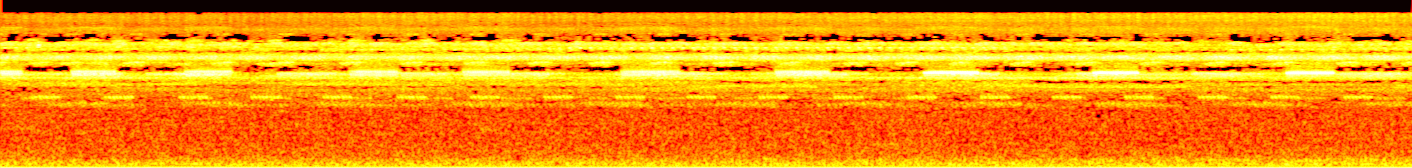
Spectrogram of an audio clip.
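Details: Park at evening filled with cricket chirping: dense, high, buzzy pulses from multiple insects repeating in a regular beat, steady loudness, faint rumble of background noise beneath.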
